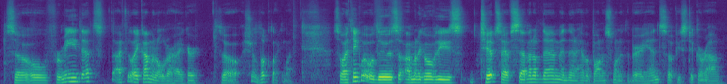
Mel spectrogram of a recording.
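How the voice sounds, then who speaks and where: A man in his sixties giving casual, rambling hiking advice, often pausing and correcting himself. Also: mid-range voice, creaky. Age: 60s. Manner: relaxed, rambling, self-correcting. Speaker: hiking vlogger.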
